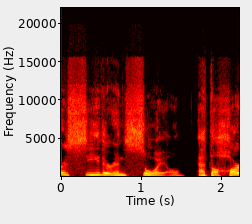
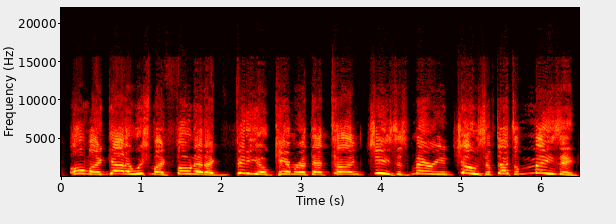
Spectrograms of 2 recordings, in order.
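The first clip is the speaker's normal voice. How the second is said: excited; 14 semitones higher than usual. Retold or imitated. Retelling own excited reaction.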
